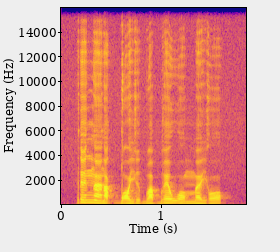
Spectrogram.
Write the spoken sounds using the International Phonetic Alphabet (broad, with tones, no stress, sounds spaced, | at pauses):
ɾ i˧ n ɛ̃˨ ɾ a˧ ɡ͡b ɔ˨ j i˨ b a˨ b e˧ w o˨ m ɛ˨ j o˧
